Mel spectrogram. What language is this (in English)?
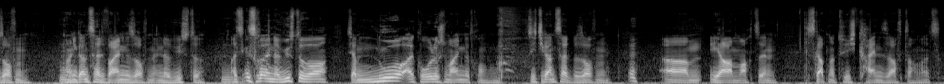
German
